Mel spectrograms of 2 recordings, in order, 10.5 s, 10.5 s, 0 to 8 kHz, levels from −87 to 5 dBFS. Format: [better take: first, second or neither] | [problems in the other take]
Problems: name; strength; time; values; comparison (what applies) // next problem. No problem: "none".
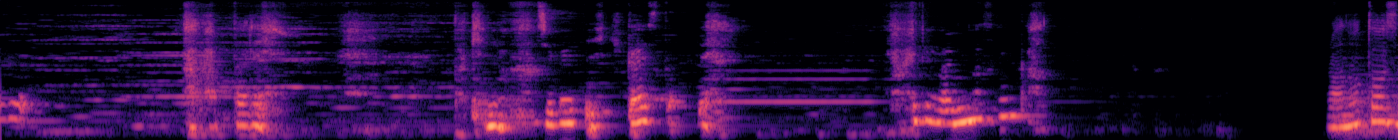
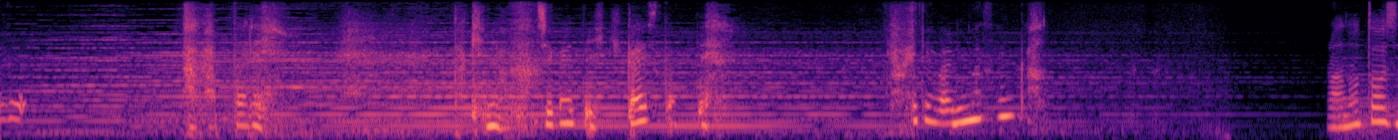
second | noise reduction (classical method WPE with log-MMSE)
